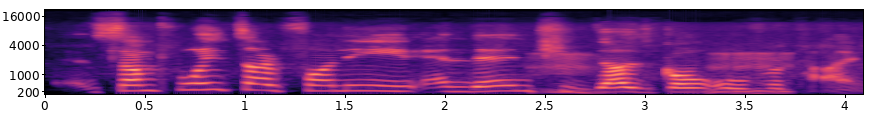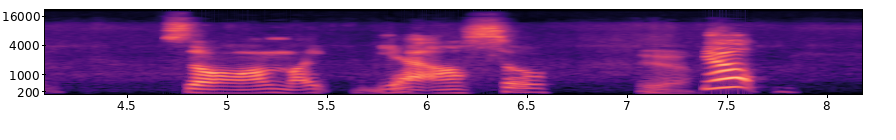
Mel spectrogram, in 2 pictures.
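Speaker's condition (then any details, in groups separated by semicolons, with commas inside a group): Mild cerebral palsy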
